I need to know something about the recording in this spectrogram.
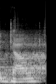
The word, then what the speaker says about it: doubt: बी is usually not pronounce before the letter T. टी से पहले भी जो बी है वो साइलेंट हो जाता है. अभी देखिए DOUBT हमें डाउट नहीं बल्कि डाउट कहते हैं, और दूसरे में डाउटफुल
